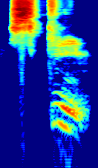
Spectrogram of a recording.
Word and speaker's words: scheme: It's an SK, scheme.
